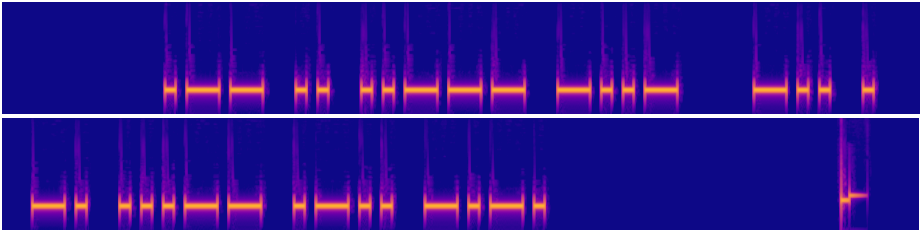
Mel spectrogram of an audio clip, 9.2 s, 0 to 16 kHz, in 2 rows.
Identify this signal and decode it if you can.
Morse code, heard as a keyed tone, about 22 wpm, 700 Hz. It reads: WI2X DE N3LC
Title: USA Callsign DE Callsign - 4 Characters - 22wpm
